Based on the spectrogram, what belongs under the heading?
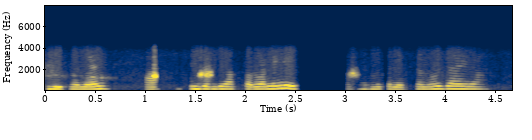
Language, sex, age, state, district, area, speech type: Hindi, female, 30-45, Uttar Pradesh, Ayodhya, rural, conversation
